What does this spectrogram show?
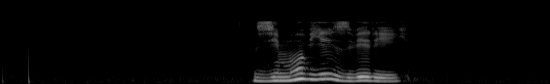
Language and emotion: Russian, neutral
